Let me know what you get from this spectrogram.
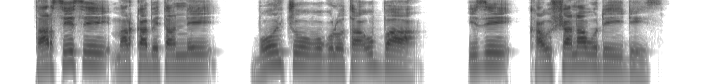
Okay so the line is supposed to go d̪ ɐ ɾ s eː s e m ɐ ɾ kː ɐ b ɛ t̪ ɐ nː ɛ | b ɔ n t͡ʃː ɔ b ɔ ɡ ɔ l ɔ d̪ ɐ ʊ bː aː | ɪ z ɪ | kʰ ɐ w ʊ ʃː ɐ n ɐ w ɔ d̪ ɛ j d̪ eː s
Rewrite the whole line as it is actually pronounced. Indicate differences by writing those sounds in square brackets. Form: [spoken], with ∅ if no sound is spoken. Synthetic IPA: [t̪] ɐ ɾ s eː s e m ɐ ɾ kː ɐ b ɛ t̪ ɐ nː ɛ | b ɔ n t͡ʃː ɔ [w] ɔ ɡ ɔ l ɔ [t̪] ɐ ʊ bː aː | ɪ z ɪ | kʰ ɐ w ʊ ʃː ɐ n ɐ w ɔ d̪ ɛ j d̪ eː s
